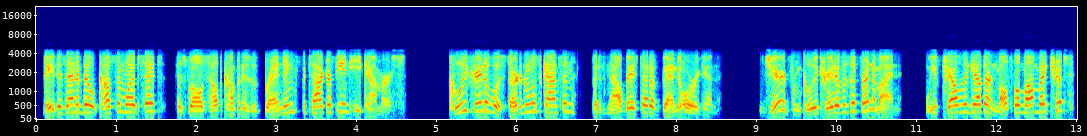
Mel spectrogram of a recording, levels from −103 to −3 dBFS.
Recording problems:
phone-call audio; poor line; nothing above 3.5 kHz

